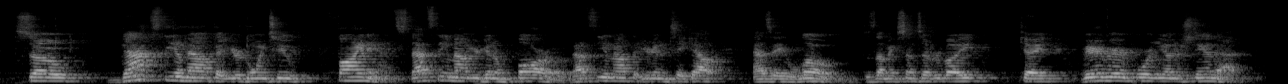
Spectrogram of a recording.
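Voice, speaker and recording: A man speaks at a moderate pace with fairly even intonation. There is audible room echo. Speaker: math instructor. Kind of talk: lecture. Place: classroom. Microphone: camera far.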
